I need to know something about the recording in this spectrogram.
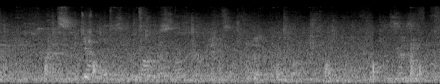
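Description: A luggage trolley carrying a plastic dog transport crate rolling over a tiled floor, with a steady clatter and many small knocks from the wheels and the rattling crate. People are talking in the background.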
